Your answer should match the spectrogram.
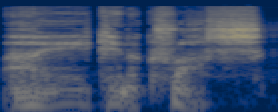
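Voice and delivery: very low, slow orc whisper; hushed, evil creature voice. A narrator's reading. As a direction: drawl it low and sinister. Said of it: "said the evil voice".

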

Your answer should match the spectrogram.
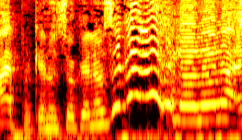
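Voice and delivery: mock nervous husband going high; husband's nervous voice. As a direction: imitate the husband squeaking up in a panic. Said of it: "ele tá falando assim".

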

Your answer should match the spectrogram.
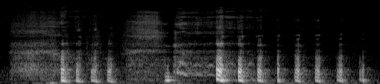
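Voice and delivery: bursts out in a real breathy laugh at his own reading; real laughter breaking through the read. Real, not acted. Breaking up laughing at the scene, real laughter.

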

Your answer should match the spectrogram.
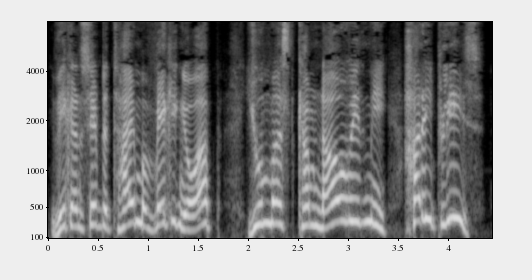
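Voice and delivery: high, pleading Indian friend voice; Prabhakar's high excited plea; urgent Prabhakar. Acted.

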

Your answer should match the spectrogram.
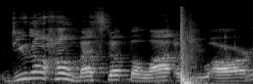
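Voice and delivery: scolding monkey. Acted. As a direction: scold the whole party. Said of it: "goes, in common".

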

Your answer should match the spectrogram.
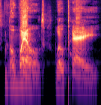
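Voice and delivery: loud, slow, crazed vow; mad threat. Acted. Fane threatens the world, loud crazed vow. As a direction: promise ruin like a madman. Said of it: "He crackled at the night, mad with laughter".

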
